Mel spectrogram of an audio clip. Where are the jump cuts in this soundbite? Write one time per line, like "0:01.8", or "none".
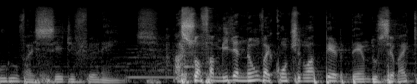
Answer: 0:01.6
